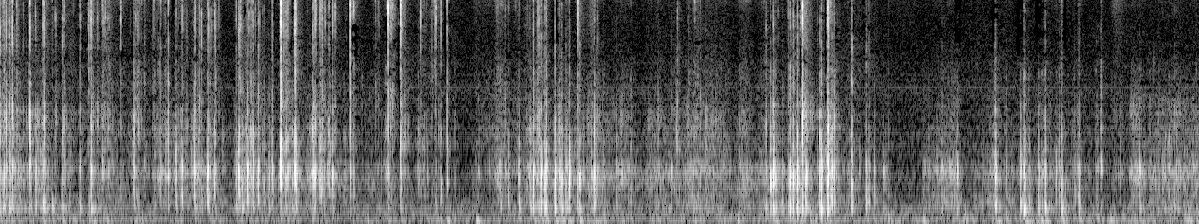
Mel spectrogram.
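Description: Long artificial nails scratch and flick through the black plastic bristles of a plastic-bodied paddle hairbrush. The result is a quiet, dense stream of crisp crackling clicks and rasps, centered in the midrange with bright high streaks. It comes in bursts that swell and fade over about nine seconds.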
